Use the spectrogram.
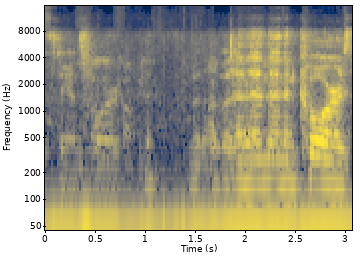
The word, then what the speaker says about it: Corps: and then then then Coors like like Marine Corps not like like Center my corpse yeah but like actually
